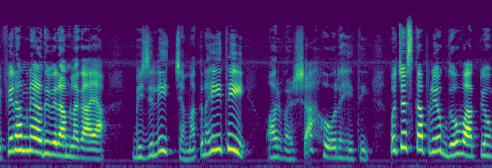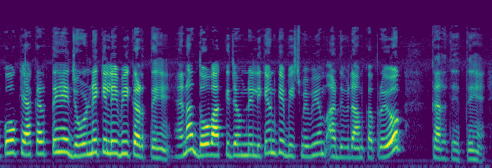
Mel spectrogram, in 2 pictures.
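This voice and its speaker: A woman's voice: high-pitched, darkish tone. Patient woman teaching young children. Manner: patient, explaining step by step to children. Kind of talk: Hindi grammar lesson for children.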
